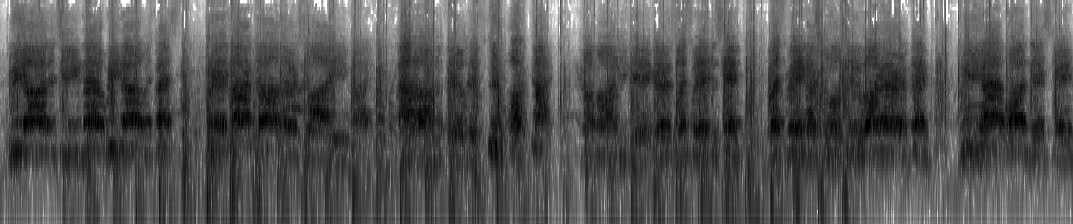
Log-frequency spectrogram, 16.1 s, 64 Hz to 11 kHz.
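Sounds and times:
men singing in unison: 0:00.1 - 0:16.0
hand claps: 0:00.8 - 0:02.2, 0:08.0 - 0:16.0.

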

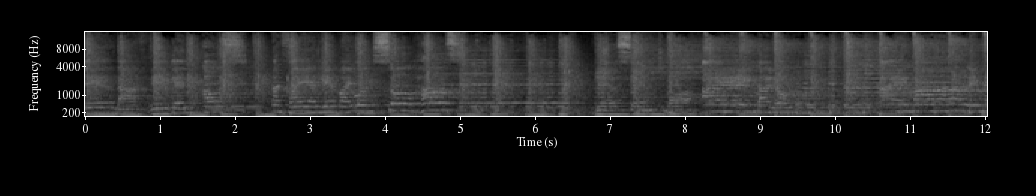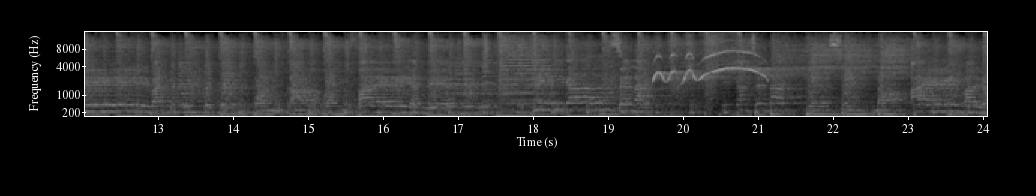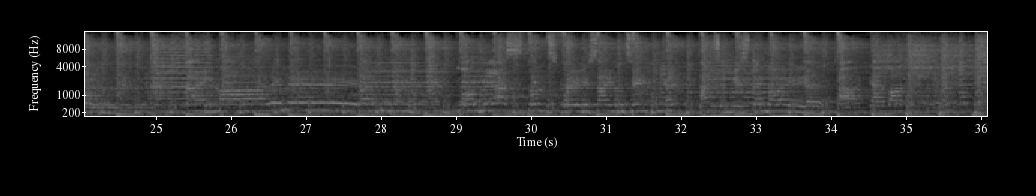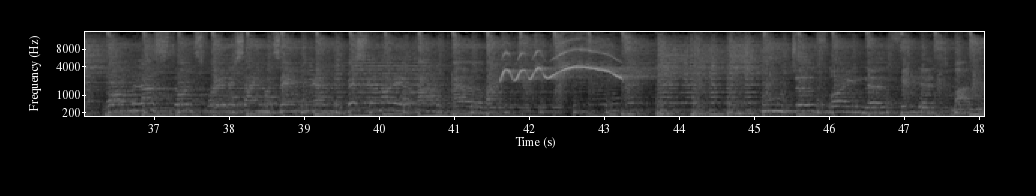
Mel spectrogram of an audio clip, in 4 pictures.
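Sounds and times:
accordions and guitar carnival music: 0:00.0 - 0:48.0
whistle warbling and sliding: 0:19.4 - 0:21.5, 0:41.4 - 0:43.8.

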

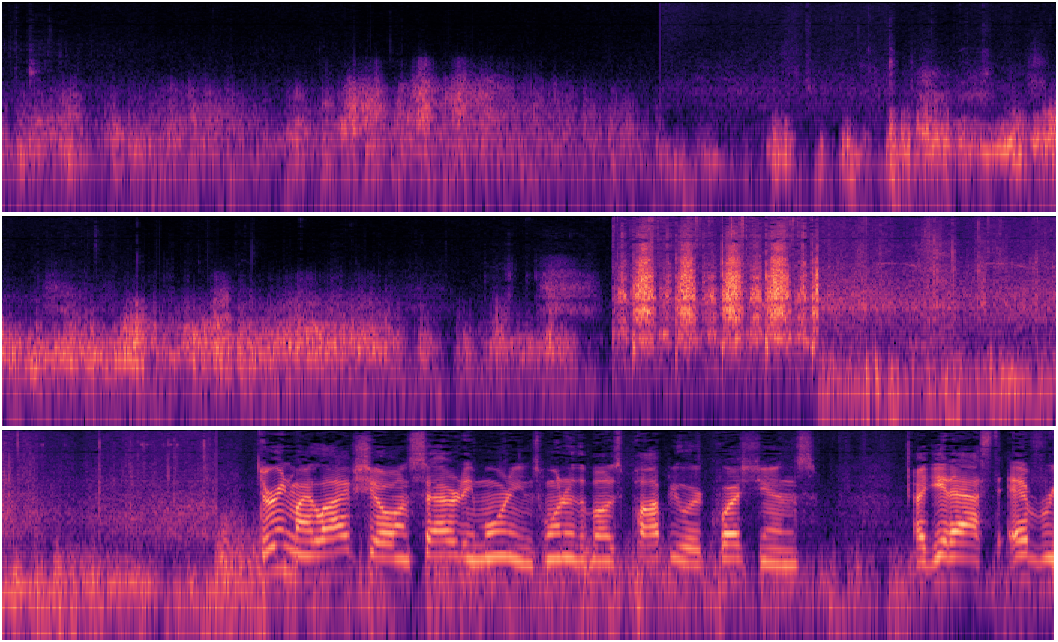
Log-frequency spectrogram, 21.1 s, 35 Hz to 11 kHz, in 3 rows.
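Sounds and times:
bellows puffing air: 0:10.6 - 0:12.7.

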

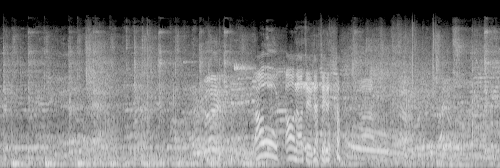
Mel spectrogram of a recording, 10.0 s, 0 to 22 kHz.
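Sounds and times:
voices: 0:00.4 - 0:10.0
ball bouncing on wooden floor: 0:02.8 - 0:03.3.

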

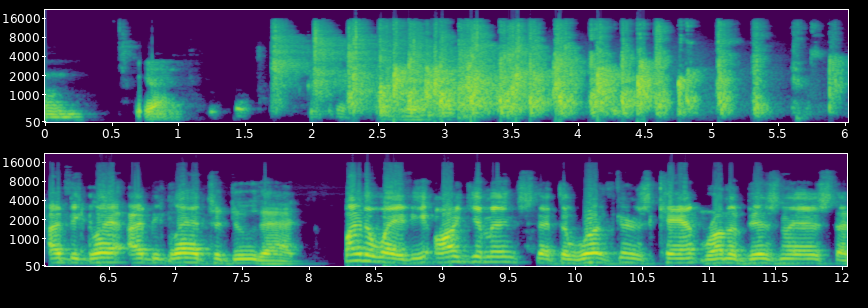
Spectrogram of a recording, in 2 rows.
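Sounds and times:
audience applauding: 0:01.6 - 0:06.4.

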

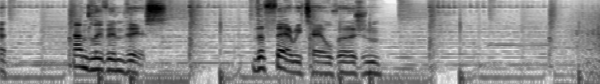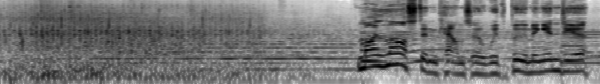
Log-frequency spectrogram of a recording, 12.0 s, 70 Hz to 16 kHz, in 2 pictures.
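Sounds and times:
car engine running: 0:05.6 - 0:08.9
rush of outdoor noise: 0:05.7 - 0:09.1.

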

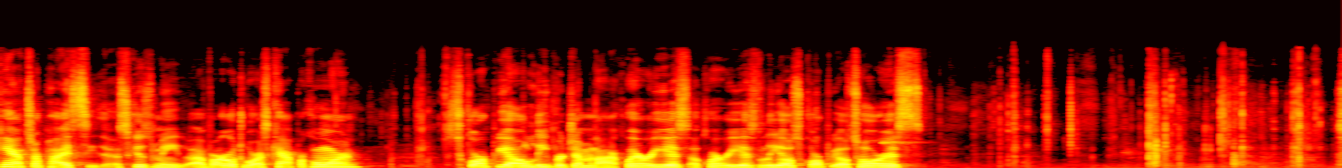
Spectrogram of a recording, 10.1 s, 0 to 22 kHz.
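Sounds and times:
cards rustling and clicking: 0:07.0 - 0:10.0.

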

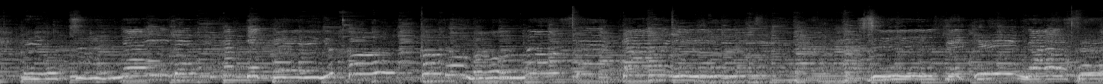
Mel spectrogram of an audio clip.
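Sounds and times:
bluegrass band playing: 0:00.0 - 0:11.0
sliding lead melody: 0:00.0 - 0:11.0.

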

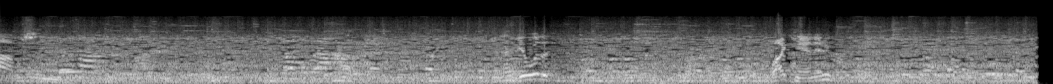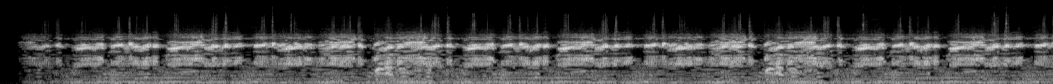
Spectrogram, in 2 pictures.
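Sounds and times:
chorus of croaking animal calls: 0:10.7 - 0:21.0.

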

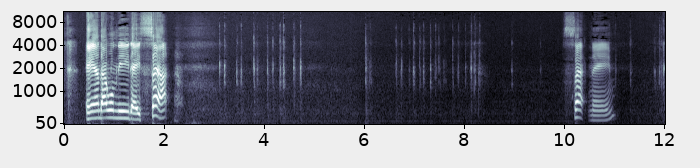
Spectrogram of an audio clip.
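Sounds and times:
keyboard key clicks: 0:11.3 - 0:12.0.

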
